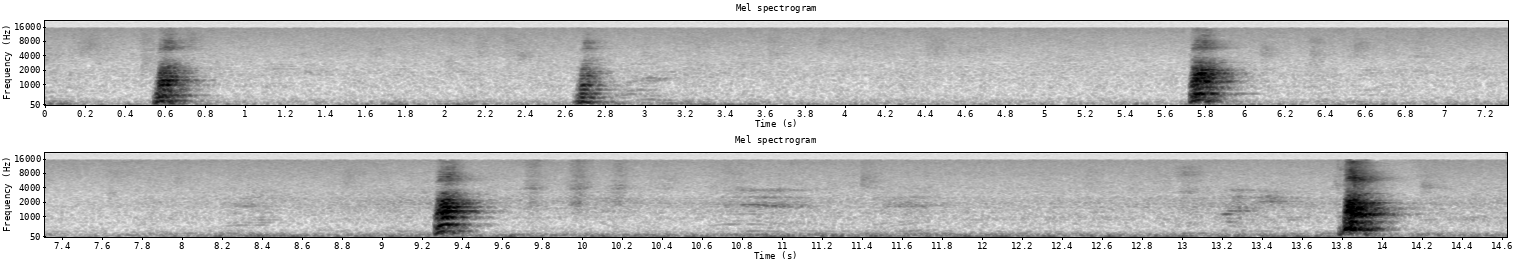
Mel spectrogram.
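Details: Pet Corgi acting as a guard dog, barking: five sharp single barks spaced a few seconds apart, with gaps lengthening toward the end, over a quiet, low background hum.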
